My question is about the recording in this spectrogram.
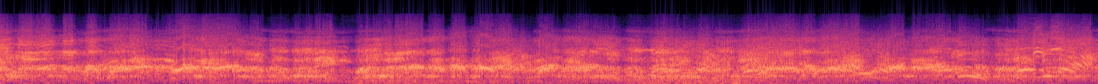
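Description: Large crowd of protesters shouting, many voices at once in a continuous loud din.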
